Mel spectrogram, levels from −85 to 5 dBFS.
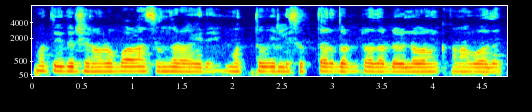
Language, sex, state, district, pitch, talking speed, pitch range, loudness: Kannada, male, Karnataka, Koppal, 140 Hz, 175 wpm, 135-145 Hz, -17 LUFS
